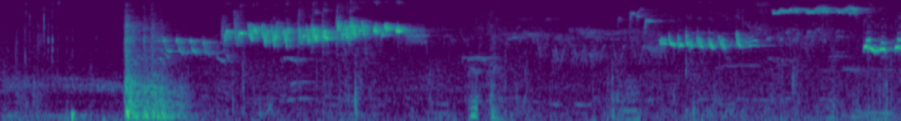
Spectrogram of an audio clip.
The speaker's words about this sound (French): Je vais avoir plein de chants d'oiseaux.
